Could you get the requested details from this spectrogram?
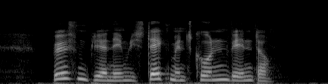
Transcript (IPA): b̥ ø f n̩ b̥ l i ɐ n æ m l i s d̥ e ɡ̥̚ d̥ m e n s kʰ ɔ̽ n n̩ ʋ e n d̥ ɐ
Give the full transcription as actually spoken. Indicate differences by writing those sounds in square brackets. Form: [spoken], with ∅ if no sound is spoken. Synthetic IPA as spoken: b̥ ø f n̩ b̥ l i ɐ n [e] m l i s d̥ e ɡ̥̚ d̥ m e n s kʰ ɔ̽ n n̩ ʋ e n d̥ ɐ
